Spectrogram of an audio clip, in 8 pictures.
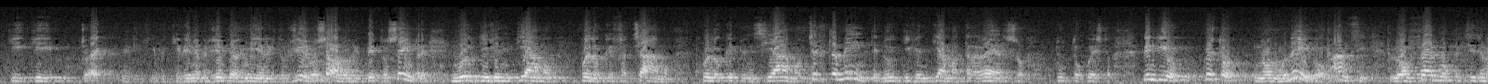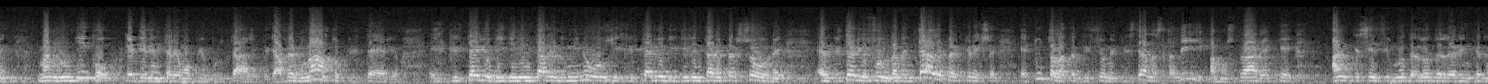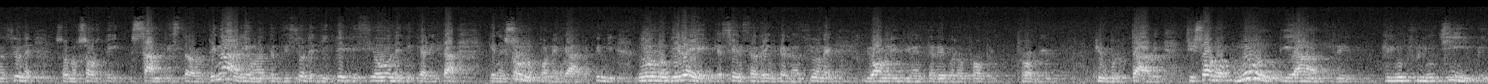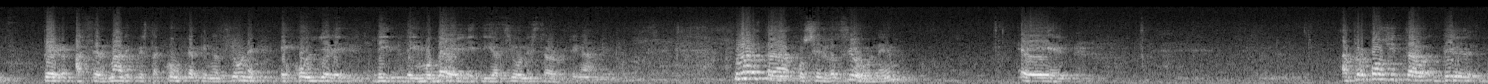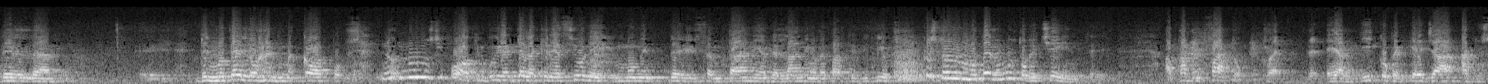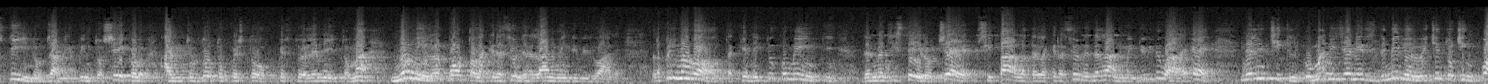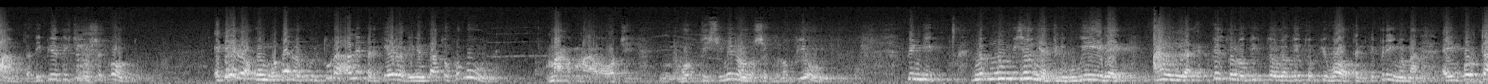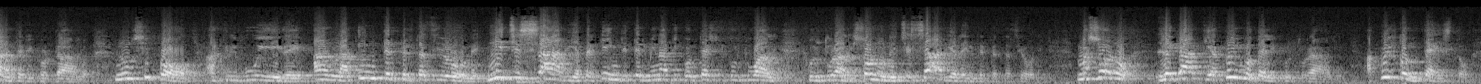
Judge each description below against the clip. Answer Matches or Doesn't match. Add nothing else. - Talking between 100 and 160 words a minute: Matches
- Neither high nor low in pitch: Matches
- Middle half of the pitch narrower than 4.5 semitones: Doesn't match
